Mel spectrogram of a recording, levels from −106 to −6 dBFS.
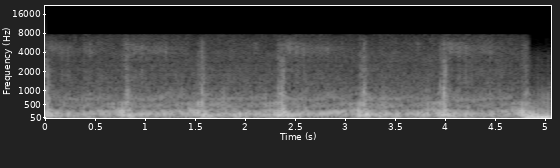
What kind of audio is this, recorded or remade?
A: remade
